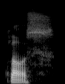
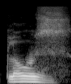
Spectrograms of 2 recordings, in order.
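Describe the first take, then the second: First: The s is unvoiced, sounding like s. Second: The s is voiced, sounding like z. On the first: It is not used as a verb. "the S sounds like S, simple" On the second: It is used as a verb. "Remember the S sounds once again as Z"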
